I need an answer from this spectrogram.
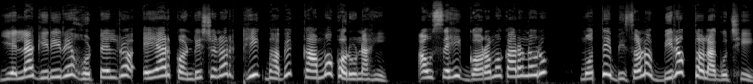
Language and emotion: Odia, angry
